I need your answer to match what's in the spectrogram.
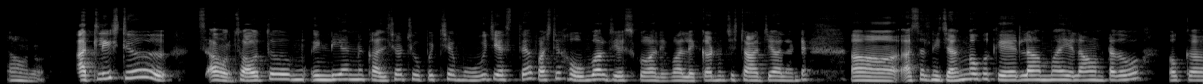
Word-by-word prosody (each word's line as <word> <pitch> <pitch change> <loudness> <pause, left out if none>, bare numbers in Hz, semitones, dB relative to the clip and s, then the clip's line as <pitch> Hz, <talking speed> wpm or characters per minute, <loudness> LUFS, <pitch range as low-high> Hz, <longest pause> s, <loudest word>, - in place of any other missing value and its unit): అవును. 170 -4 -7 0.4
అట్లీస్ట్ 270 +8 +1 0.8
సౌ 200 - +3 0.2
south 190 +3 +3 0.5
Indian 225 +2 +2 0.2
culture 200 +4 -1
చూపించే 215 +1 -5
మూవీ 195 +4 -4
చేస్తే 215 +1 -2
ఫస్ట్ 205 +6 0
హోమ్ 195 -3 +1
వర్క్ 230 -2 +2
చేసుకోవాలి. 190 -2 -3
వాళ్ళు 180 -1 0
ఎక్కడి 190 +2 -2
నుంచి 195 +2 -7
స్టార్ట్ 185 -3 +1
చేయాలి 190 -2 0
అంటే, 200 +4 -6 0.5
ఆహ్, 180 -3 +3 0.2
అసలు 205 +2 -4
నిజంగా 195 +5 +2
ఒక 250 0 -3
కేరళ 200 +1 +3
అమ్మాయి 210 0 +2
ఎలా 200 0 +1
ఉంటదో 200 +2 0 0.5
ఒక 195 +1 -17
200 Hz, 140 wpm, -24 LUFS, 190-215 Hz, 0.8 s, సౌ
